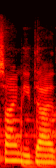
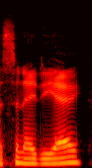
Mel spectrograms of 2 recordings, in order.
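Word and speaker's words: sine die: thomas you just pronounced shiny die the way the senate pronounces it not the way the house pronounces it or the way the romans would have pronounced it uh cine d a yeah well this crossover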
